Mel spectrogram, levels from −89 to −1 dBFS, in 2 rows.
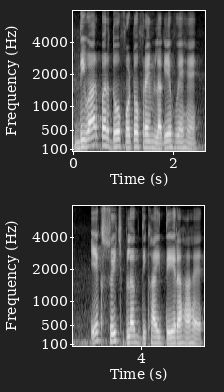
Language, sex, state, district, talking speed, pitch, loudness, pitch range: Hindi, male, Jharkhand, Ranchi, 160 wpm, 140 Hz, -15 LUFS, 125-150 Hz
